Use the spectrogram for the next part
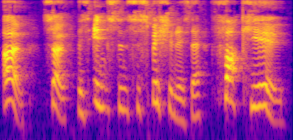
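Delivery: loud, high, hostile snapping back; aggressive retort. Retold or imitated. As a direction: spit it out like a rude customer insulting staff. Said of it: "asked why in a very aggressive way".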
